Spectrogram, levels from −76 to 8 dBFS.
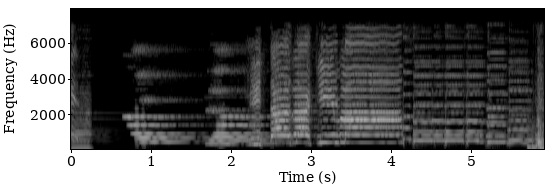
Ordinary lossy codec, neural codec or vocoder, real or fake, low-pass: AAC, 48 kbps; none; real; 7.2 kHz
